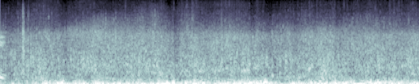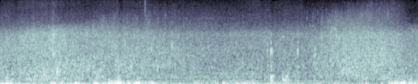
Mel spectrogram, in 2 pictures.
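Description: Wind buffeting the microphone over small waves washing onto the shore, with the washing hiss swelling about halfway through.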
